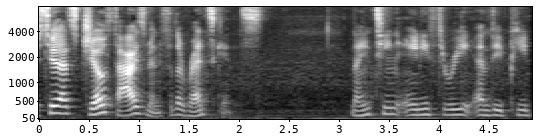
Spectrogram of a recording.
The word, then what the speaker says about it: Theismann: think wanted him to change the pronunciation a Theismann so it sounded like Heisman so that people would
